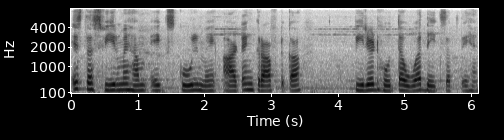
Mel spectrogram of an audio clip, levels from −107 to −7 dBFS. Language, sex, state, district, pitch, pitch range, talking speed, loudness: Hindi, female, Bihar, Araria, 185 Hz, 175-195 Hz, 165 wpm, -19 LUFS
